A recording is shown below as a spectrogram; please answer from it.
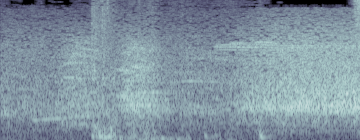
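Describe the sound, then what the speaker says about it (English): Stadium crowd roar in an American football video game, Steelers versus Texans divisional round, swelling loudly and steadily with thumps and bursts of noise rising near the end. "This crowd turning up the decibel level."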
